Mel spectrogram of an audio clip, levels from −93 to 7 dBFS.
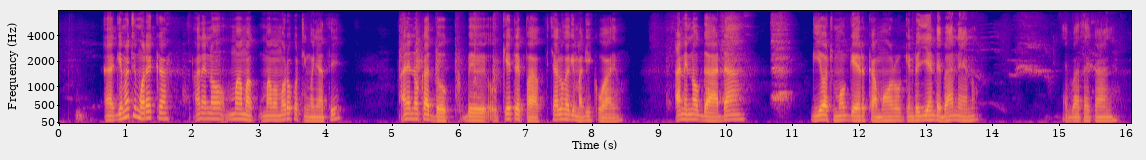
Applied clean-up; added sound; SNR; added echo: none; none; none; none.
